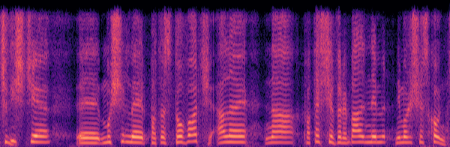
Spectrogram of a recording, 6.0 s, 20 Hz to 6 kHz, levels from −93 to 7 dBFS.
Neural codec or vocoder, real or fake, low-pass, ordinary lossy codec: codec, 16 kHz in and 24 kHz out, 0.9 kbps, LongCat-Audio-Codec, four codebook decoder; fake; 5.4 kHz; Opus, 64 kbps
